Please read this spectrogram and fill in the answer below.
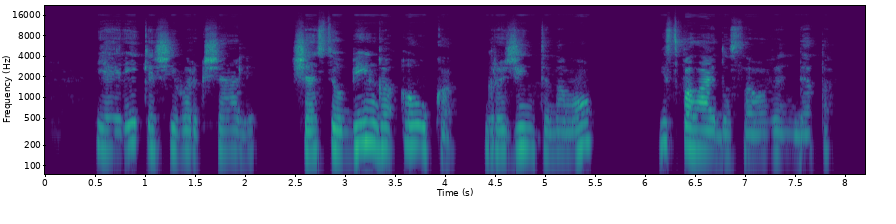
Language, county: Lithuanian, Vilnius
